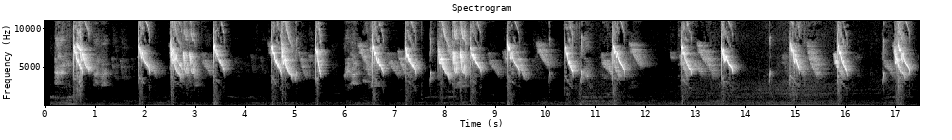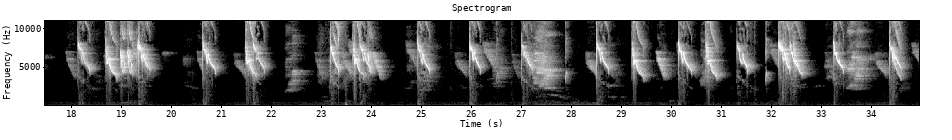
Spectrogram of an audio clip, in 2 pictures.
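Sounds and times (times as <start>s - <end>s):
bird chirping: 0.1s - 34.9s.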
